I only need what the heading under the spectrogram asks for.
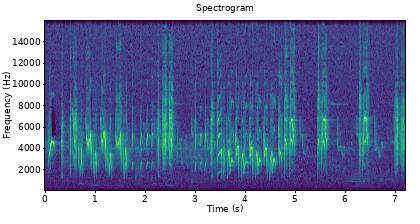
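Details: Marsh warbler singing in the wild, a lively, dense run of varied twittering and sweeping notes with quick chips, briefly pausing then resuming in short bursts.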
